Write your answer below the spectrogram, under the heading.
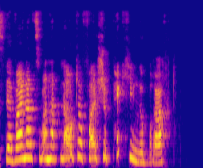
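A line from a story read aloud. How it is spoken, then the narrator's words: Horrified scream. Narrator (German): schrie Tommy entsetzt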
